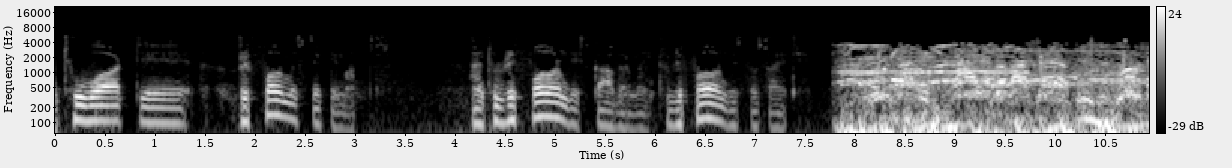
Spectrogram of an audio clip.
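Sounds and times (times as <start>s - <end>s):
speech: 0.0s - 3.4s, 4.2s - 10.9s
large crowd chanting political slogans in unison: 7.8s - 10.9s.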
